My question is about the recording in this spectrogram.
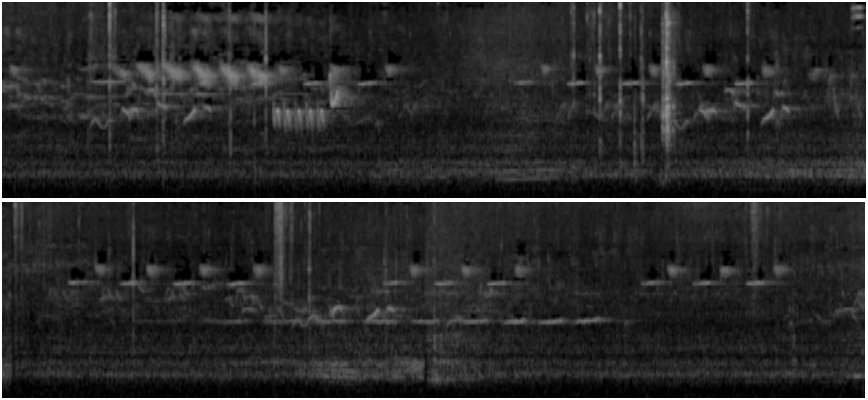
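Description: Birds chirping again and again in short calls over a steady low hum, with one sharp click about six and a half seconds in.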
